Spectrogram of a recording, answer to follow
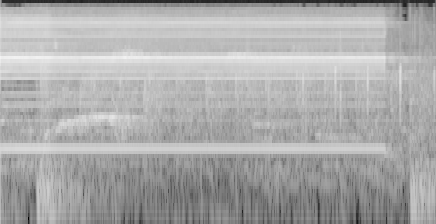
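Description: Basketball scoreboard buzzer sounding one long, steady blast of about four seconds that starts and cuts off abruptly, signalling a stoppage in play.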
